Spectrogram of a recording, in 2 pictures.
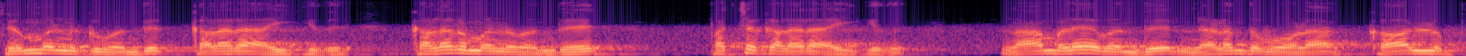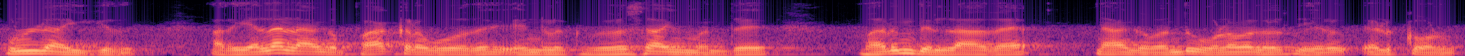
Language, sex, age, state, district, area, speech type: Tamil, male, 60+, Tamil Nadu, Erode, urban, spontaneous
